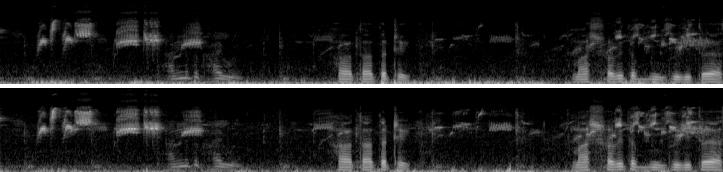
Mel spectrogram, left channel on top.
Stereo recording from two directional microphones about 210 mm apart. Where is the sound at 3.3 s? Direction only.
10° left (ahead or behind).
